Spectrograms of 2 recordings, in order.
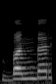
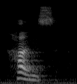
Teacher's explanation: अनुस्वार के विषय में पढ़ा जिसका उच्चारण सिर्फ नाक से होता है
